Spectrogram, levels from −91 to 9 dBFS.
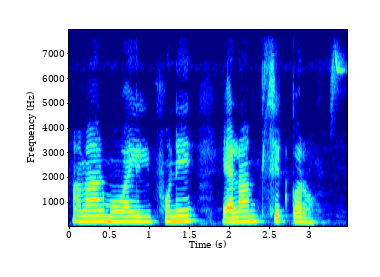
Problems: constant background noise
